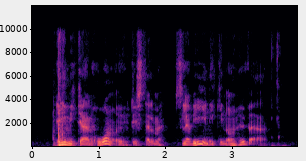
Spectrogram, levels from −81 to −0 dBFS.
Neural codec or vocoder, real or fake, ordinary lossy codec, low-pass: vocoder, 22.05 kHz, 80 mel bands, WaveNeXt; fake; Opus, 64 kbps; 9.9 kHz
